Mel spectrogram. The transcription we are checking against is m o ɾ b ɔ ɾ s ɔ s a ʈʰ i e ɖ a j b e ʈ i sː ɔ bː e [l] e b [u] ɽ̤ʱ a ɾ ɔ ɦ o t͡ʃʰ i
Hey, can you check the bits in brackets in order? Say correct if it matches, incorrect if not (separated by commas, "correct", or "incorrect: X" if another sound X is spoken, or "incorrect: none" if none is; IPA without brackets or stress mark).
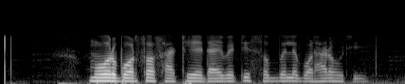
correct, incorrect: ɔ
